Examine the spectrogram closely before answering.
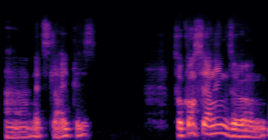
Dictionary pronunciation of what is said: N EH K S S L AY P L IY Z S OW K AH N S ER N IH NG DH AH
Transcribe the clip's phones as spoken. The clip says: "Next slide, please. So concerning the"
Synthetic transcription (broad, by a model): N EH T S S L AY P L IY Z S OW K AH S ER N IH NG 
